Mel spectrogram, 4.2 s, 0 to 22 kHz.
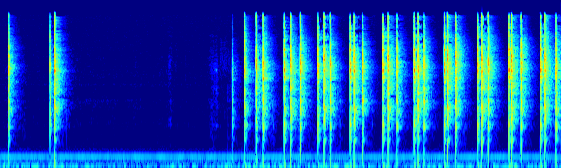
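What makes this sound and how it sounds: Long fingernails tap and click on the shell and buttons of a grey, hollow plastic Nintendo 64 game controller held in one hand near the mic. Two sharp, bright clicks are followed by a pause, then a quick run of about thirteen more crisp, dry taps with almost no ring, for about fifteen in all, over a faint low hum.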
